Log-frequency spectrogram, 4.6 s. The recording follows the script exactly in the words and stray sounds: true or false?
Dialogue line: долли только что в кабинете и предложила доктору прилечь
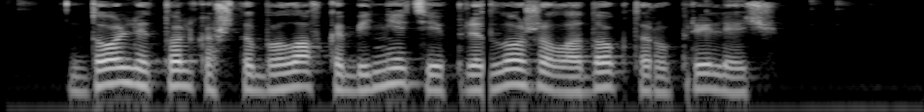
false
